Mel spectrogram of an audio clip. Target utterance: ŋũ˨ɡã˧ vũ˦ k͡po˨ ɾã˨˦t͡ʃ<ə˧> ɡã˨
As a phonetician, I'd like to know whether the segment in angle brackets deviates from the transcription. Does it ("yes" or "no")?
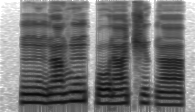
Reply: yes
